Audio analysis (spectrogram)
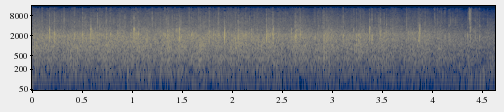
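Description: A crowd claps steadily, a dense wash of many hands applauding at once, sustained and even for several seconds with no voices standing out, as the audience is asked to clap for the gift of eternal life.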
